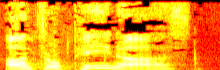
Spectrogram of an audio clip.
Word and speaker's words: anthropinos: Anthropinos is the key word here.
